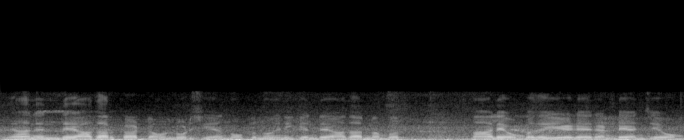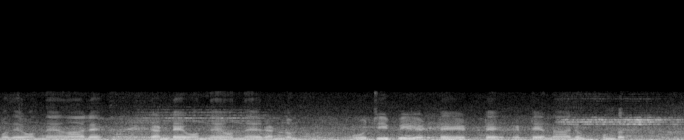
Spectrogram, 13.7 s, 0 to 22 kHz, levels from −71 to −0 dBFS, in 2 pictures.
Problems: constant background noise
